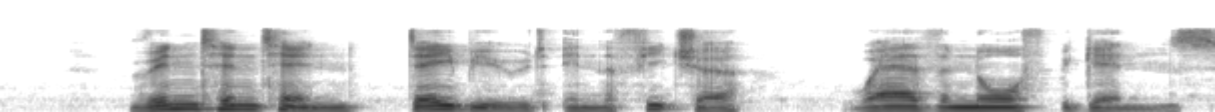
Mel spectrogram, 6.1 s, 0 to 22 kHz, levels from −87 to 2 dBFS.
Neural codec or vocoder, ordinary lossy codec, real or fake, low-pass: none; none; real; 7.2 kHz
